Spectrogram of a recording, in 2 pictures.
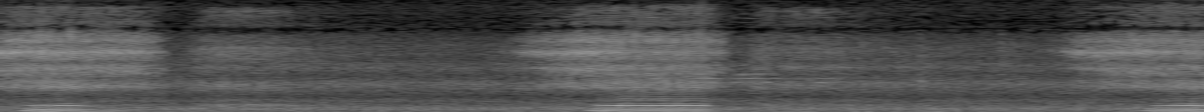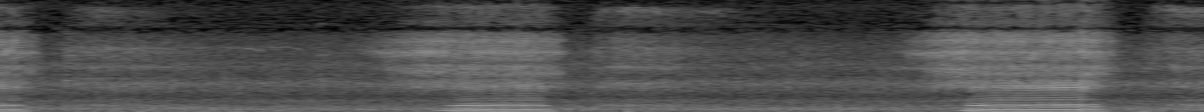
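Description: Loud, buzzing, tone-like snores recur about every two to three seconds, five in twelve seconds, over steady background noise.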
